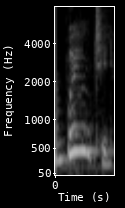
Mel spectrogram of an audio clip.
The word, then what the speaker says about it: wanted: There once was a man called Guy who wanted the king to die.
